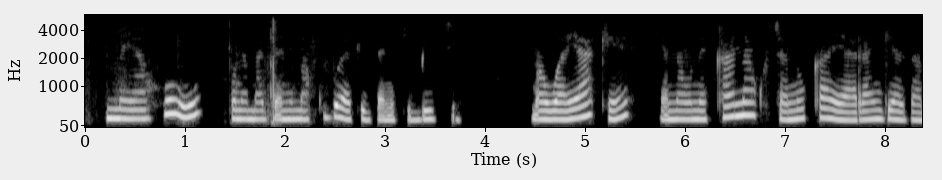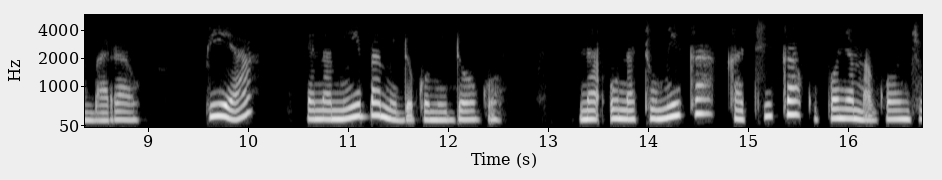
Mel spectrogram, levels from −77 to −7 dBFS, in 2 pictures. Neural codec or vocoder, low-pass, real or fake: none; 5.4 kHz; real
